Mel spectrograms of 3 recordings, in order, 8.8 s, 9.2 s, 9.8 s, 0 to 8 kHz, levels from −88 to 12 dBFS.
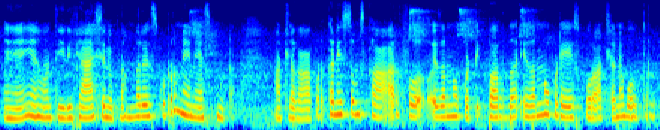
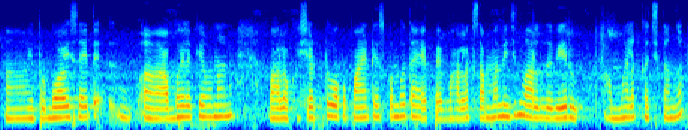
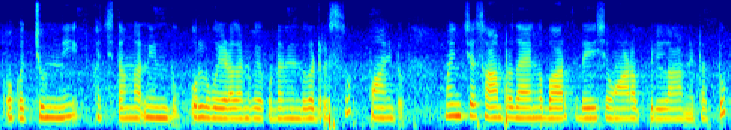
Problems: background sounds at intervals, background conversations at intervals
